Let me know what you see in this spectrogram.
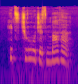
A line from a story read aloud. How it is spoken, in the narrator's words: whispered Gillian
